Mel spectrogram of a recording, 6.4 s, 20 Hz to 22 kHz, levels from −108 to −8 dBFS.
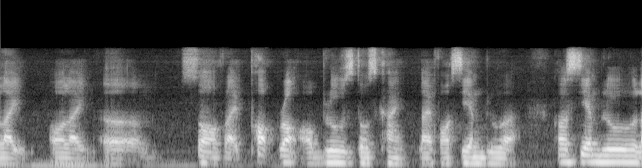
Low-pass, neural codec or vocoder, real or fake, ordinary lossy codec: none; none; real; none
